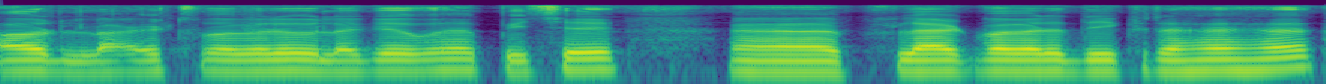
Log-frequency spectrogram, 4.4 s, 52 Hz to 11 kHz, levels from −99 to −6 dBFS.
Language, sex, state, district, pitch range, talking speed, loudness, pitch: Hindi, male, Bihar, Patna, 115-125 Hz, 175 wpm, -18 LUFS, 120 Hz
